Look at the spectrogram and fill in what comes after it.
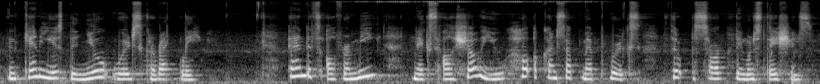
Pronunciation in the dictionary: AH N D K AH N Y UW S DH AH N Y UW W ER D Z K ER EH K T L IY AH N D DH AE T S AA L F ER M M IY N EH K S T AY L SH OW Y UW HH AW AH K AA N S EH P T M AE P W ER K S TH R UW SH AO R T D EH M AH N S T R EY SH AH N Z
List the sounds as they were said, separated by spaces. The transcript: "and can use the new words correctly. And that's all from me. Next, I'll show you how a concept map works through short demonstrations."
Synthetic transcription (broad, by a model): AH N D K AH N Y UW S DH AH N Y UW W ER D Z K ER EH K T L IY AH N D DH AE T S AA L F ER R M IY N EH K S T AY L SH OW Y UW HH AW AH K AA N S EH P T M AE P W ER K S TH R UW S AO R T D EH M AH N S T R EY SH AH N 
